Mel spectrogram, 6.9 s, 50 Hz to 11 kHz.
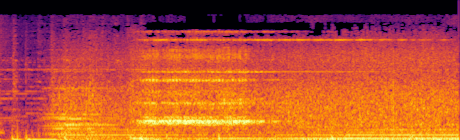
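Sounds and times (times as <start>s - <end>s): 
low droning hum: 0.2s - 6.8s
telephone bell ringing: 2.0s - 5.8s.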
